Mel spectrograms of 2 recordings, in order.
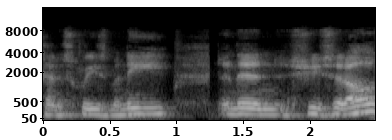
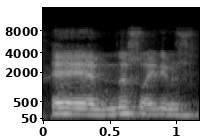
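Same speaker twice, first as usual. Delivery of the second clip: ordinary talk, nothing marked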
